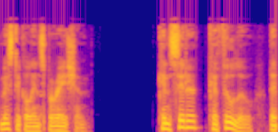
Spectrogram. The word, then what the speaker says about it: Cthulhu: The guttural, cth opening, the liquid middle, the abrupt ending. This was phonetic engineering designed to suggest physiological incompatibility. In his letters, Lovecraft provided multiple pronunciations, Cthulhu, Cthulhu, various approximations, each inadequate.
